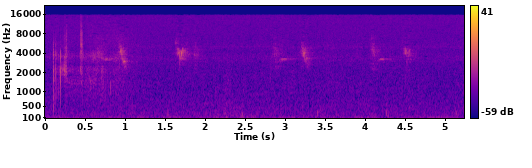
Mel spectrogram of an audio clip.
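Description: Short, high bird chirps repeating about once a second over faint outdoor ambience. A few sharp clicks come right at the start.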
